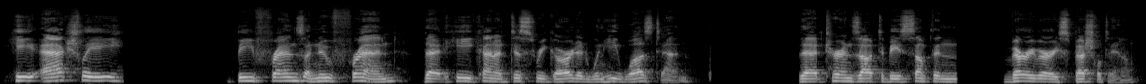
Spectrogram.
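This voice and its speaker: Halting man in his fifties, casual podcast talk. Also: medium pitch, fairly even intonation, bright, forceful tone. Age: 50s. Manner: halting, circling back and repeating phrases. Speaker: podcast host. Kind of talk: casual book discussion.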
